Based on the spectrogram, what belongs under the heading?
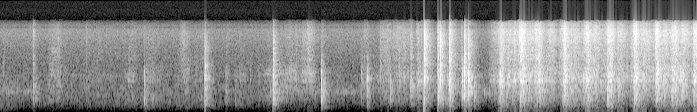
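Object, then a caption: Kraft paper pouch. Hands with long, light-painted nails rub, press and lightly tap the front of a medium printed kraft-paper stand-up pouch of fruit-paper snack, likely partly filled, lying on a white wooden surface. Scattered dry taps and crisp crinkles come first, then build into dense, bright rustling crackle with almost no low end.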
